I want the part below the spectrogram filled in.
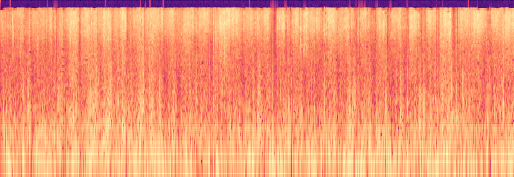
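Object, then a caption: Faux fur microphone windscreen. Long nails scratch and rub fast across a fluffy faux fur windscreen on a microphone. The result is a loud, continuous, muffled rumble of rustling and scraping, heavy in the low end with almost nothing bright on top.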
